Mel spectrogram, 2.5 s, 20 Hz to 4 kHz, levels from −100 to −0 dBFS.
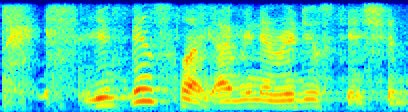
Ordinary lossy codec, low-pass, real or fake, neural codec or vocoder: none; 3.6 kHz; fake; codec, 16 kHz in and 24 kHz out, 2.2 kbps, FireRedTTS-2 codec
